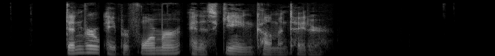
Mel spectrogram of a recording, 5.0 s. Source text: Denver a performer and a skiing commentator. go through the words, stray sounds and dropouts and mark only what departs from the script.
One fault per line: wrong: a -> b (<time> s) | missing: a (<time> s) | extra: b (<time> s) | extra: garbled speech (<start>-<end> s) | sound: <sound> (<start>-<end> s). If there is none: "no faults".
no faults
